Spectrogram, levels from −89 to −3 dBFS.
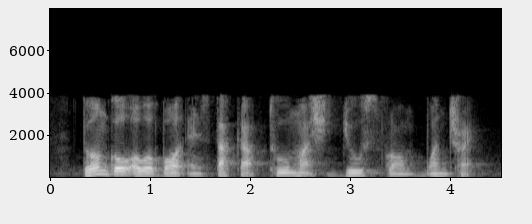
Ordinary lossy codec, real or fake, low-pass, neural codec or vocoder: AAC, 16 kbps; fake; 7.2 kHz; codec, 16 kHz, 6 kbps, DAC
